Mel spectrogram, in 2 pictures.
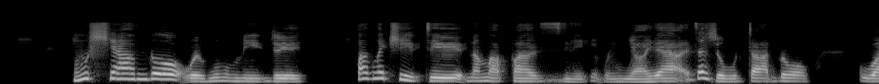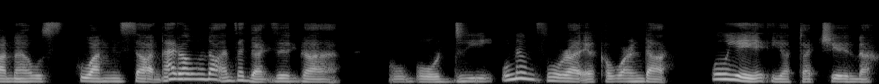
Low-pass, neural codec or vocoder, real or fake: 7.2 kHz; codec, 16 kHz, 0.5 kbps, FreqCodec, larger model; fake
